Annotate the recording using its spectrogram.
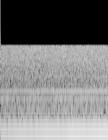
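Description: Steady electrical mains hum over an even hiss in the recording, with a couple of fainter steady higher tones beside the low hum.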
